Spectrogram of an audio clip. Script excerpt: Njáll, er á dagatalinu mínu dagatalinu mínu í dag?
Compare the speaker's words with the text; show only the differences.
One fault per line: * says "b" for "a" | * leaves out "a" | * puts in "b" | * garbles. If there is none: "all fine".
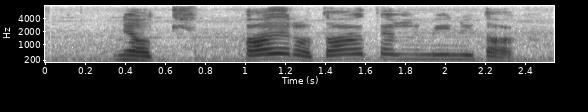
* puts in "hvað"
* leaves out "dagatalinu mínu"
